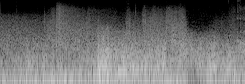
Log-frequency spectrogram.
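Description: Torpedo hits explode against a warship in a naval battle video game, giving low, rumbling booms that swell and roll continuously without pause.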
